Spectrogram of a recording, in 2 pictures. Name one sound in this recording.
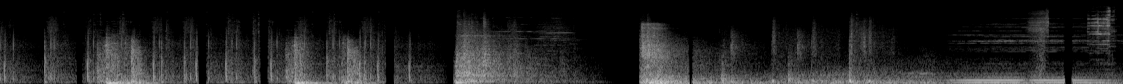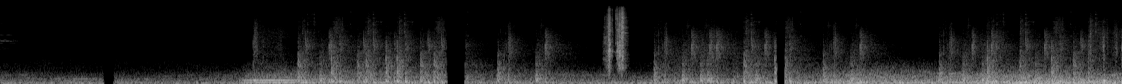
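Footsteps run across a hard stone floor.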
